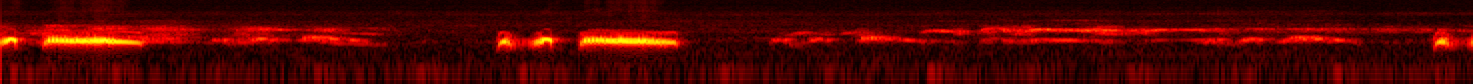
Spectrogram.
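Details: Caged decoy spotted dove, 'giọng thổ' style, used to lure wild birds: a stuttered coo phrase, a pause of soft burbling, the phrase repeated, with a faint higher whistle from another bird behind.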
